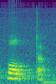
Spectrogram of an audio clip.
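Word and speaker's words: brugt: broke की spelling तो जी के साथ है बट जब आप उसका प्रोनंसिएशन करेंगे तो आप बोलेंगे वो बोक्त तो बोक एट ये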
